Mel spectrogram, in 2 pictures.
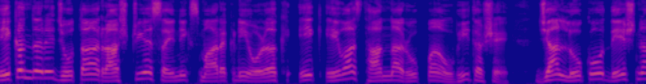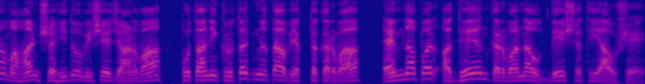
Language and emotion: Gujarati, neutral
